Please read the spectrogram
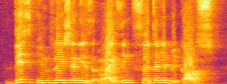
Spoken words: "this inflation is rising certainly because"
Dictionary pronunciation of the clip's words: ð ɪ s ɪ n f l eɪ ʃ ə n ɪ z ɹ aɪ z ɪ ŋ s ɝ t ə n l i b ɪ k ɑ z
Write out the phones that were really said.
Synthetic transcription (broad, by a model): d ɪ s ɪ n f l eɪ ʃ ə n ɪ z ɹ aɪ z ɪ ŋ s ɝ t ə n l i b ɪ k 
